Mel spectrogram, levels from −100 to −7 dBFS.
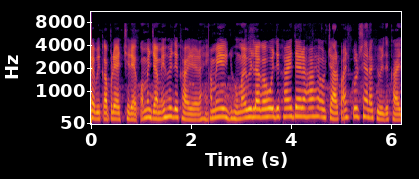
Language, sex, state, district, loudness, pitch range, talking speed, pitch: Hindi, female, Chhattisgarh, Bastar, -27 LUFS, 180-245 Hz, 290 wpm, 215 Hz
